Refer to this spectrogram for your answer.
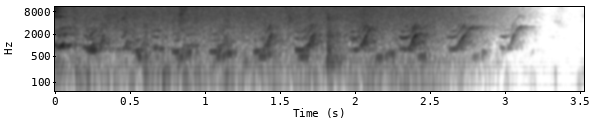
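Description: A guinea pig gives loud, high squeals, rising sharply and repeated about four times a second.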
